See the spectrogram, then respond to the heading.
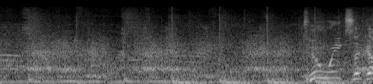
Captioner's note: crowd cheering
